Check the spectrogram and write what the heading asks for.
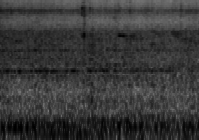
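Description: Steady low background hum, with a faint thin high tone above it.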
